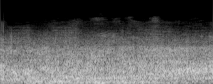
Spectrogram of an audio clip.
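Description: F-16 fighter jet's engine noise, loud and steady with a deep rumble, as the jet climbs vertically.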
